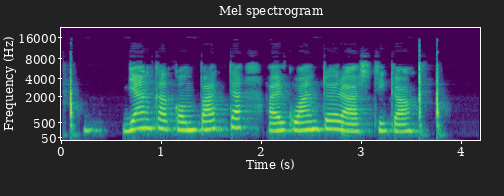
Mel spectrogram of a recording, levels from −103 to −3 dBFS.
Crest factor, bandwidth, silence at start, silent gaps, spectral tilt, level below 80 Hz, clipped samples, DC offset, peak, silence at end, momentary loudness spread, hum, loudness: 18 dB; 15.5 kHz; 0.1 s; none; -2.5 dB/octave; -66 dBFS; under 0.1%; under 0.1%; 0 dBFS; 0.4 s; 7 LU; none; -17 LUFS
